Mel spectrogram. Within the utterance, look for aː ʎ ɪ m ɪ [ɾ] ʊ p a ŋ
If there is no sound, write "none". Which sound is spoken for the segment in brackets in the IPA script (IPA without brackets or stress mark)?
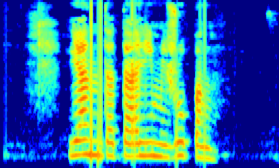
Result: ɾ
